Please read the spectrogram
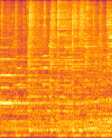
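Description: Live band playing an instrumental passage of an indie-pop song: a drum kit keeps a steady beat under bass, guitar and violin.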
